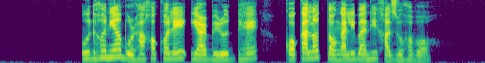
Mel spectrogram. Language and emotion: Assamese, neutral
